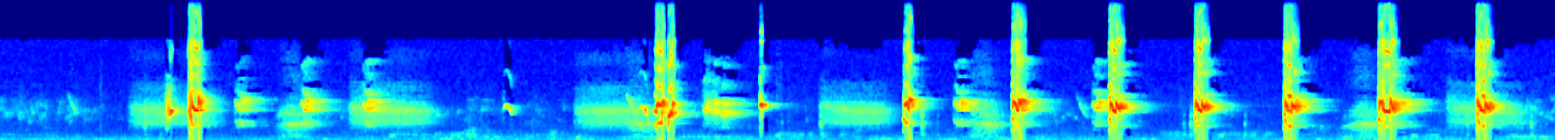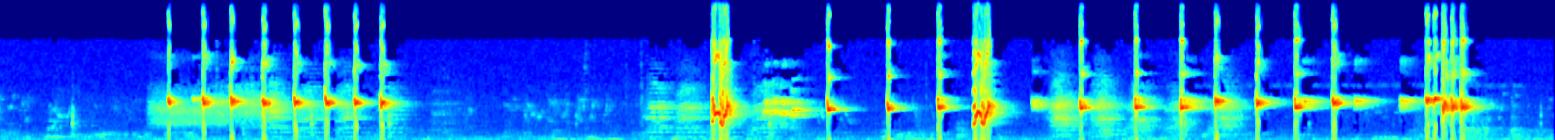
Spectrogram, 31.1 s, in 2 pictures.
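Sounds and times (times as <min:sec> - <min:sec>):
lovebird chirping: 0:00.2 - 0:04.4, 0:05.8 - 0:15.6, 0:17.0 - 0:19.8, 0:21.3 - 0:30.6.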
